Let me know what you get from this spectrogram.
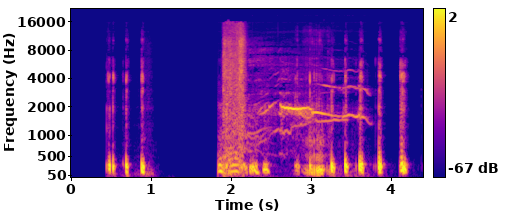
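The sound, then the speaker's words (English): A person mimics a pig: three quick snorting grunts, then a loud rough snort that rises into a drawn-out squeal, followed by a run of choppy oinks. “No, I don't have a pig sound effect either.”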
